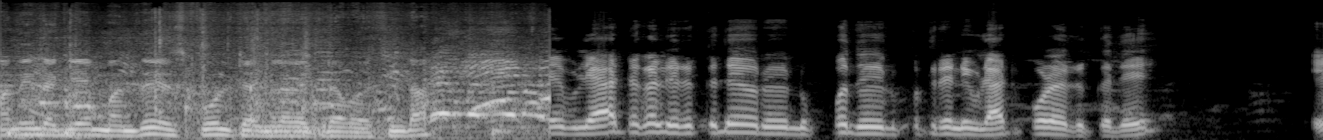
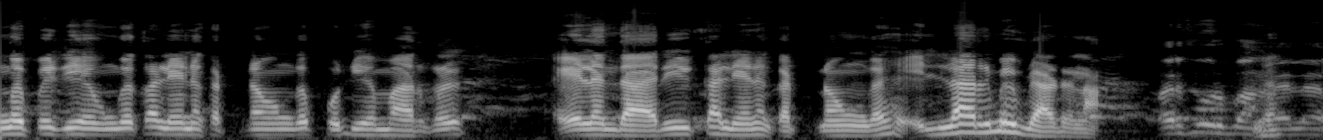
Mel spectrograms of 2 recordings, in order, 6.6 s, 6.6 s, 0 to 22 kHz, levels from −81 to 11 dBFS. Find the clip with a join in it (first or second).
first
